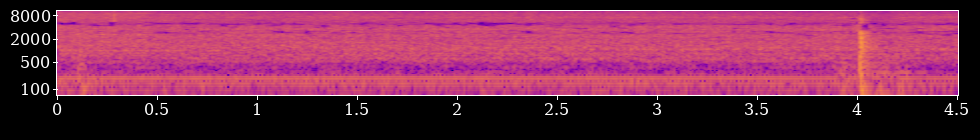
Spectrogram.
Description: This is the sound of a bad rear motor mount (the one over the rack and pinion) on a 2023 Toyota Highlander.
